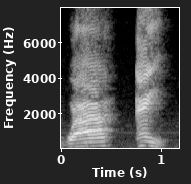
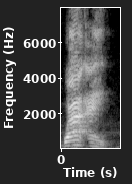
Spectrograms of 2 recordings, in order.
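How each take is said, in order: First: "Why ain't" drawn out in two loud beats; sounded-out pronunciation. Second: "Why ain't" run together quickly as one name; said fast. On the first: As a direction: slowly demonstrate "Why ain't", punching each word. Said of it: "is how you say it". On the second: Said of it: "say it fast". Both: Shown as a demonstration.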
